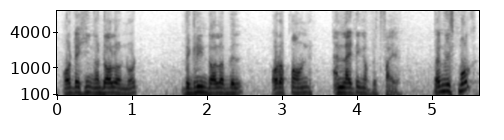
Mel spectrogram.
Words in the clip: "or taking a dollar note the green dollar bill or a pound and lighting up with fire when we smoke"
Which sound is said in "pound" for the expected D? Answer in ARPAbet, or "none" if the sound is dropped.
D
